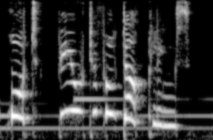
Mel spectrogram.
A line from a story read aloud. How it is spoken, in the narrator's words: cackled in her very high-pitched voice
